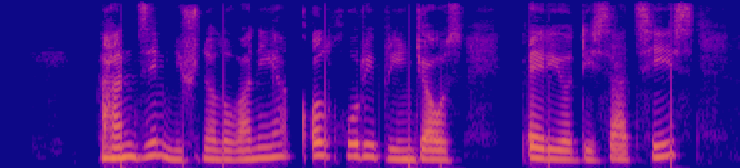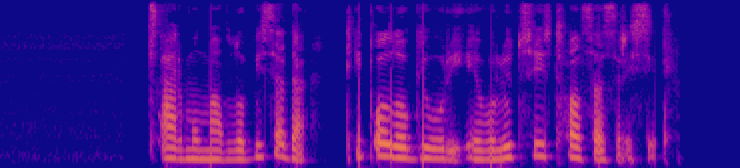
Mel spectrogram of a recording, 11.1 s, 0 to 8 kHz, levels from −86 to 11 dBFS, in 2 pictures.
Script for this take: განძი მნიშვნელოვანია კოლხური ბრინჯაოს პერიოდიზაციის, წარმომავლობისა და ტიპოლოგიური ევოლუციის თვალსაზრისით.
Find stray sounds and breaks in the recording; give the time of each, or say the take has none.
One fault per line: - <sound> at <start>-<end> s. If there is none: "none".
none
